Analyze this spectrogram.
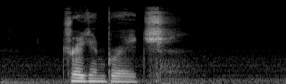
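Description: A young man speaks briefly and loudly into a close microphone.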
